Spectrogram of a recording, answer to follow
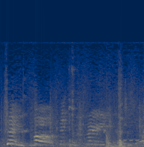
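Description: Young voices shouting and calling out. The pitch slides down in a cry about half a second in.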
